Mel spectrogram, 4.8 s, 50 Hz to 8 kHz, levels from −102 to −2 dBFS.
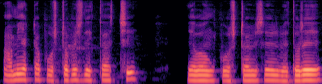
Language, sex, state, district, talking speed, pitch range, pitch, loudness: Bengali, male, West Bengal, Malda, 125 wpm, 140-150 Hz, 145 Hz, -32 LUFS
